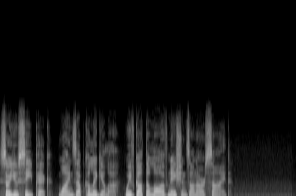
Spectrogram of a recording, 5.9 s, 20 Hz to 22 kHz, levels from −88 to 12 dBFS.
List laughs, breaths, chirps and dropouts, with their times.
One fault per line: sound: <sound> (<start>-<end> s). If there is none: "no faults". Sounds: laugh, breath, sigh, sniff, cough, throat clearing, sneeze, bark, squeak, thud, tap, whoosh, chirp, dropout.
no faults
